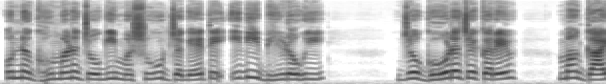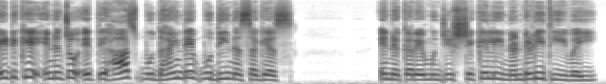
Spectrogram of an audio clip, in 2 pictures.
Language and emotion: Sindhi, sad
